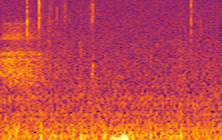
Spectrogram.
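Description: Near silence: room tone, with a few faint clicks just after the start and one soft low thump a little past the first second.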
